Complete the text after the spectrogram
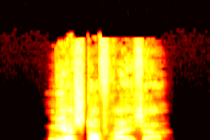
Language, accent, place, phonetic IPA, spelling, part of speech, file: German, Germany, Berlin, [ˈnɛːɐ̯ʃtɔfˌʁaɪ̯çɐ], nährstoffreicher, adjective, De-nährstoffreicher.ogg
- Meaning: 1. comparative degree of nährstoffreich 2. inflection of nährstoffreich: strong/mixed nominative masculine singular 3. inflection of nährstoffreich: strong genitive/dative feminine singular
